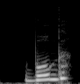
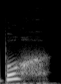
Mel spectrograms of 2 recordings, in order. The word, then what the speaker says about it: Бог: Three letters, and the last letter is Г. Бог. Бог. Some people pronounce it Бог.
